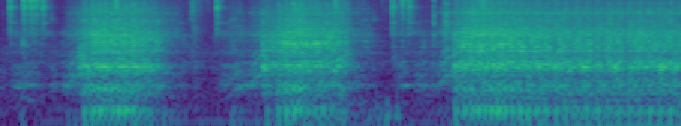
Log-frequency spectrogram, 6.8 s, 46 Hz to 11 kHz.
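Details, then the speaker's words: Honda Ruckus scooter first started on a borrowed battery after long sitting: slow, lumpy putter like an old tractor that sags almost to stalling, and it dies when given gas. Owner suspects a dirty carburetor. "running. Not the greatest. It sounds terrible. It sounds like an old tractor. Did they set their idle at 150 RPM?"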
